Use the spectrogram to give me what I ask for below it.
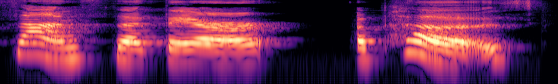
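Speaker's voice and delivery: usual speaking voice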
